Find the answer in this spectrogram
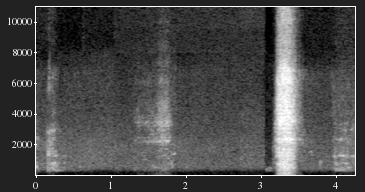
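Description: A single short, sharp burst of breath from a person, about three seconds in and the loudest sound here, with faint low noises before it.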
